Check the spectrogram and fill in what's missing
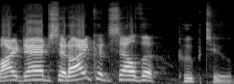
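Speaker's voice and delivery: loud, punched-out, dubbed-over commercial voice. Quoting a line from a comedy ad: imitating Eric Wareheim's voice. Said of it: "very clearly Eric Wareheim's voice".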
